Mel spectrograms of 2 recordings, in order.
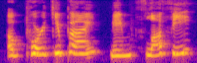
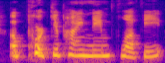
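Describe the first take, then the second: First: High, loud mocking howl; mock laughing rhinoceros howl, higher and louder; howling with laughter. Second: Said in the usual way. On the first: A narrator's reading. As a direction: hoot the name in disbelief. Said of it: "howled the rhinoceros". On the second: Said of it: "narration retelling the line".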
